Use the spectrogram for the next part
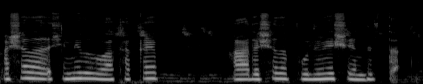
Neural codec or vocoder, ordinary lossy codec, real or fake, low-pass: vocoder, 24 kHz, 100 mel bands, Vocos; none; fake; none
